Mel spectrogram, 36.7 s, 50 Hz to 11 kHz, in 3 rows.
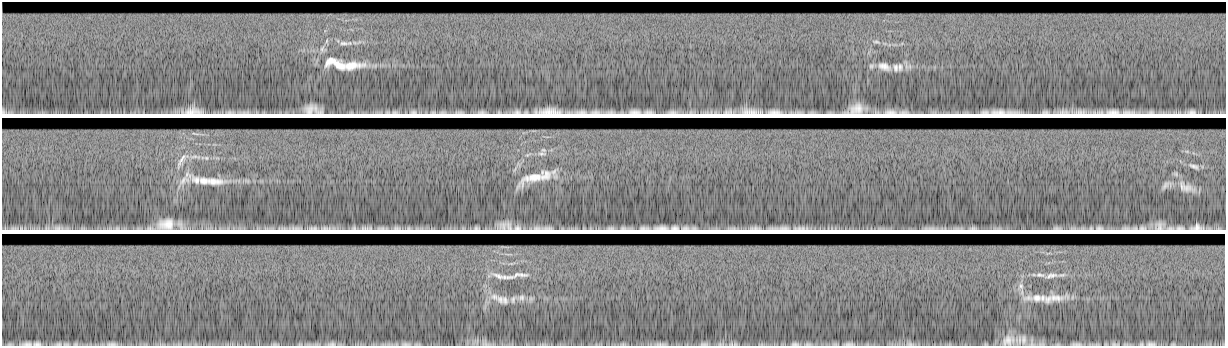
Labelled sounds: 3.0	3.8	humpback whale, 1.3 to 6.7 kHz
8.7	9.1	humpback whale, 1.4 to 3.4 kHz
14.0	14.5	humpback whale, 1.3 to 7.0 kHz
17.3	17.9	humpback whale, 1.1 to 3.8 kHz
23.8	24.3	humpback whale, 1.1 to 2.8 kHz
29.3	29.8	humpback whale, 1.4 to 3.4 kHz
34.5	35.2	humpback whale, 1.4 to 6.4 kHz

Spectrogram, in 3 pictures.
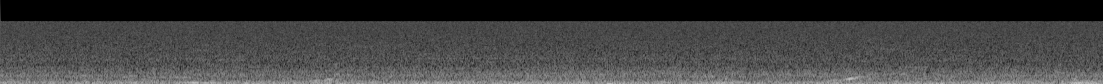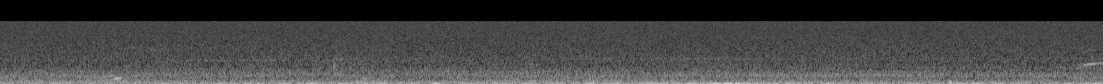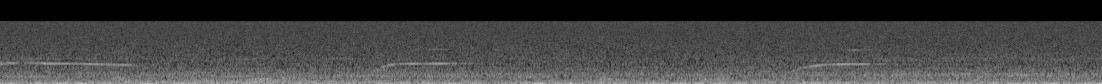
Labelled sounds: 21.8	23.4	humpback whale, 0.83 to 1.1 kHz
25.9	26.6	humpback whale, 0.80 to 1.0 kHz
30.0	30.8	humpback whale, 0.80 to 1.0 kHz

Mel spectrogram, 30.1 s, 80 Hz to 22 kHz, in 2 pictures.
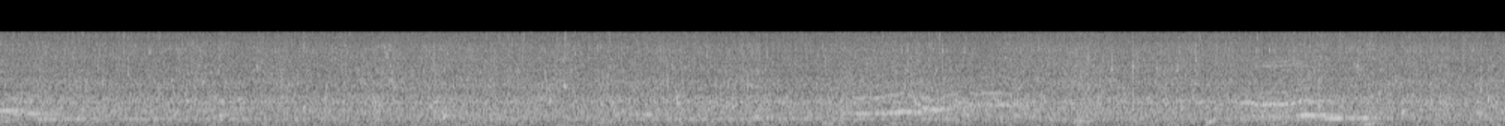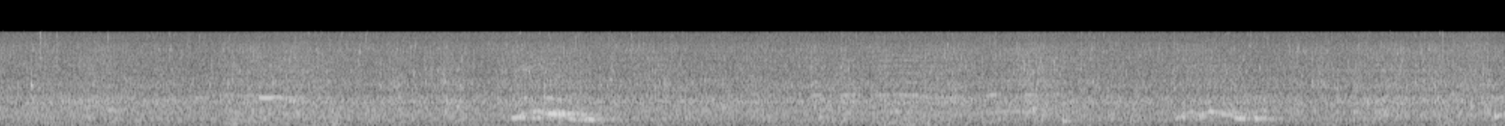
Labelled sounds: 8.7	10.1	humpback whale, 0.91 to 1.2 kHz
12.4	13.1	humpback whale, 0.78 to 3.1 kHz
17.6	18.1	humpback whale, 0.81 to 1.0 kHz
24.0	24.3	humpback whale, 1.0 to 1.1 kHz

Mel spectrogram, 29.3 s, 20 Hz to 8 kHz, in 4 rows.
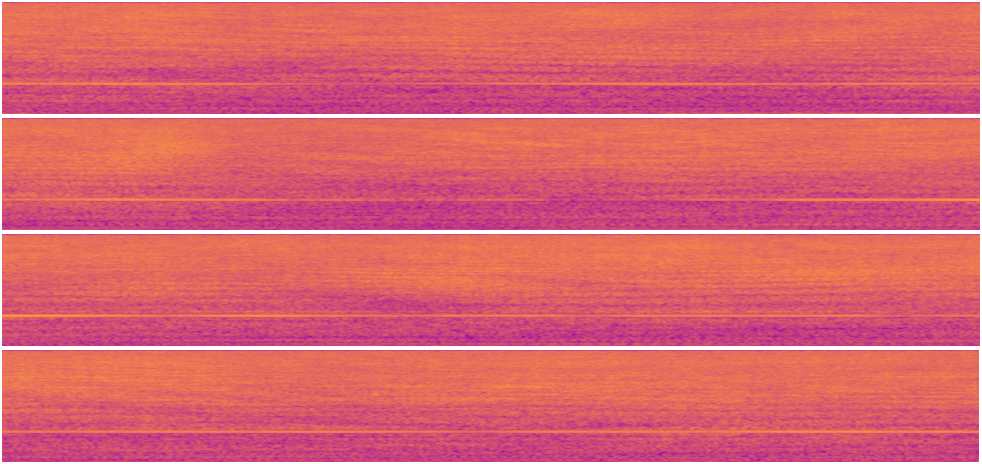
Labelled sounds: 1.4	2.4	vessel noise, 0.93 to 4.3 kHz
3.2	3.6	vessel noise, 5.1 to 5.3 kHz
9.9	10.1	vessel noise, 2.5 to 2.9 kHz
11.3	11.9	vessel noise, 2.4 to 4.0 kHz
13.0	13.9	vessel noise, 0.80 to 0.96 kHz
17.4	17.7	vessel noise, 2.4 to 2.5 kHz
23.1	23.4	vessel noise, 2.0 to 2.2 kHz

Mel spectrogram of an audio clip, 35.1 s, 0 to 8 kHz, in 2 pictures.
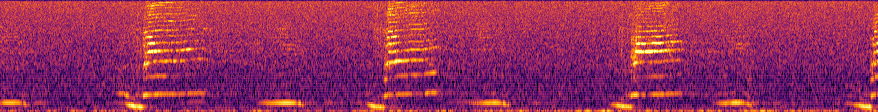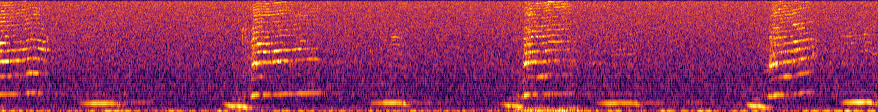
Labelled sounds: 2.8	4.1	humpback whale, 0.90 to 7.9 kHz
5.7	6.0	humpback whale, 2.2 to 2.3 kHz
7.7	8.8	humpback whale, 0.93 to 7.5 kHz
12.6	13.7	humpback whale, 0.93 to 7.4 kHz
17.4	18.6	humpback whale, 0.83 to 7.7 kHz
22.6	24.0	humpback whale, 1.2 to 7.5 kHz
25.3	25.6	humpback whale, 2.2 to 2.4 kHz
28.0	29.0	humpback whale, 0.90 to 7.6 kHz
32.8	35.1	humpback whale, 0.90 to 7.8 kHz

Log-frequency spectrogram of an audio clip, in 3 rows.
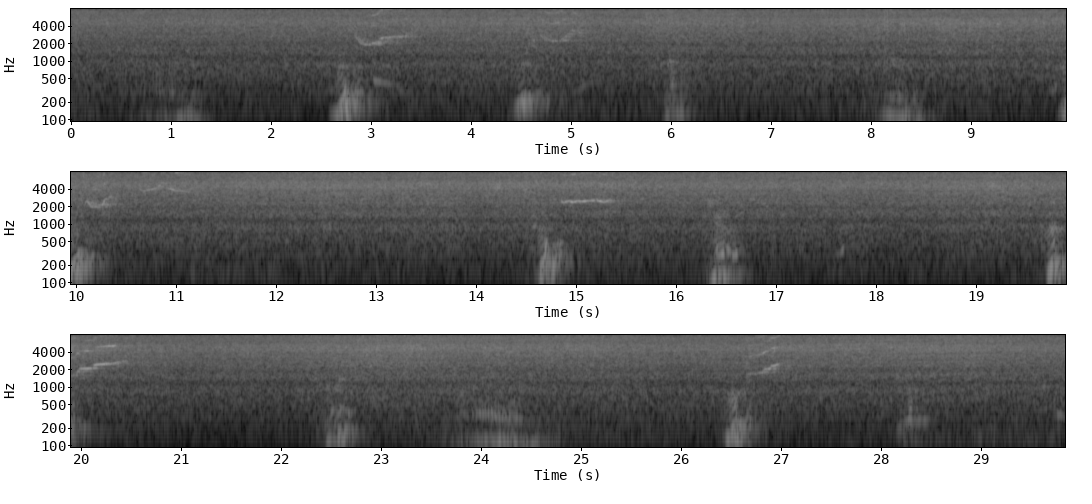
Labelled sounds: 2.8	3.4	humpback whale, 1.9 to 2.8 kHz
4.7	5.0	humpback whale, 2.2 to 2.8 kHz
10.1	10.4	humpback whale, 1.9 to 2.6 kHz
10.9	11.2	humpback whale, 3.5 to 4.2 kHz
14.8	15.4	humpback whale, 2.3 to 2.7 kHz
20.1	20.5	humpback whale, 2.3 to 2.9 kHz
26.7	27.0	humpback whale, 1.6 to 2.6 kHz

